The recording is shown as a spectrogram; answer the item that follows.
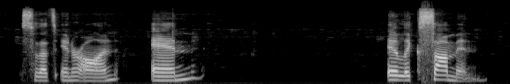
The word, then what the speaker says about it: hay: This is a silent H, yes, and we pronounce it I.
